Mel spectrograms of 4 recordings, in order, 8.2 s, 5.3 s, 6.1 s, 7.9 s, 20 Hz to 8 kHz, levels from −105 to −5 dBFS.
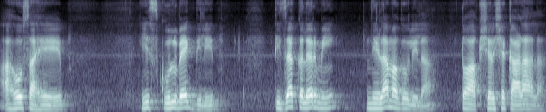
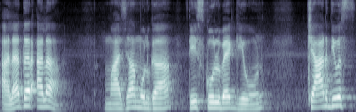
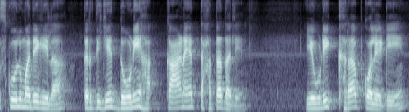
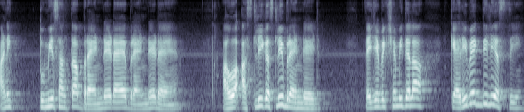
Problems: none marked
